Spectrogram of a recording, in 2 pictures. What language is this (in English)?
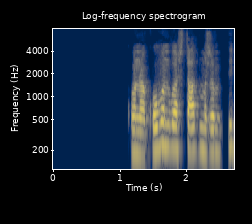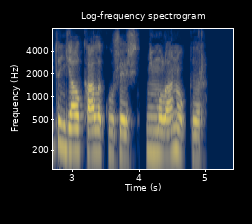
Mari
